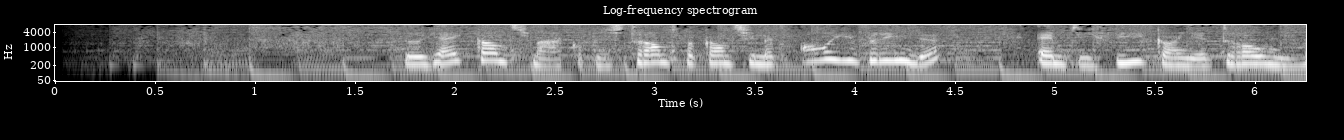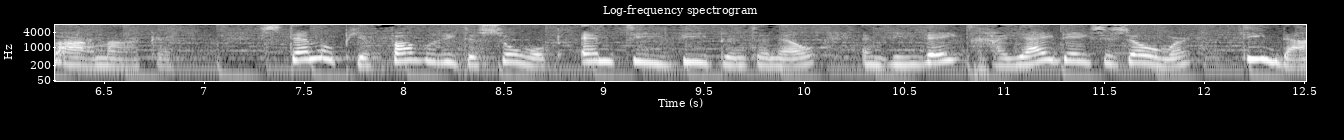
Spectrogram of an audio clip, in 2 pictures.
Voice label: Dutch F Documentary; voice over

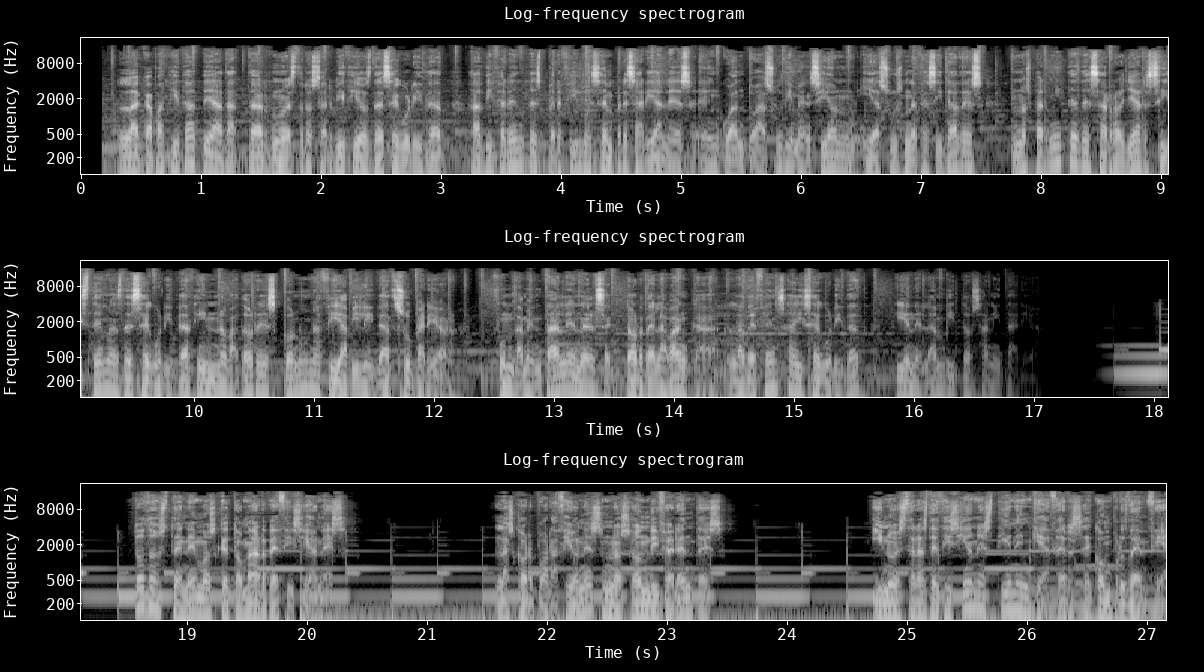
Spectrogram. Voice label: Spanish EU, M, Corporate

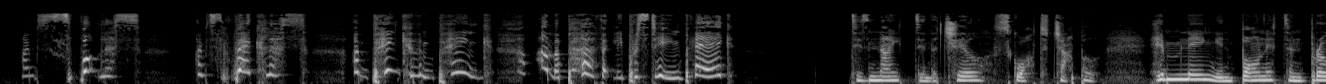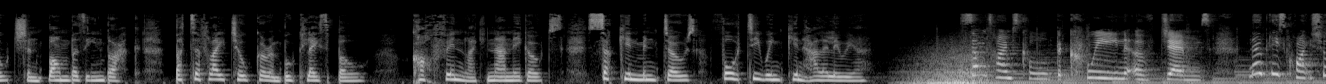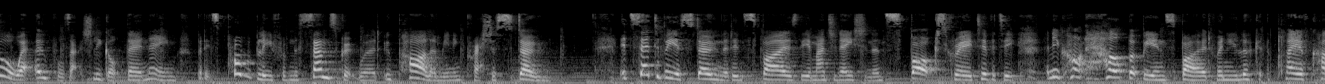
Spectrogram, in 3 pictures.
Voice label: Welsh English F Characters; accent of wales

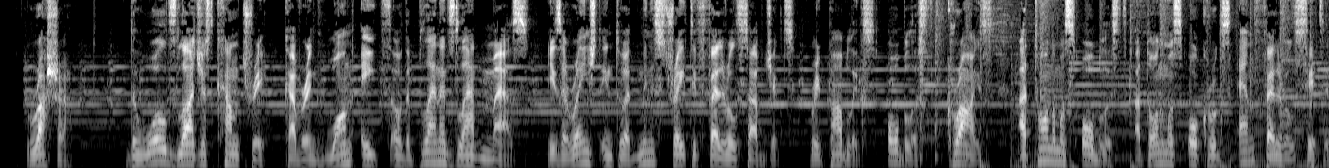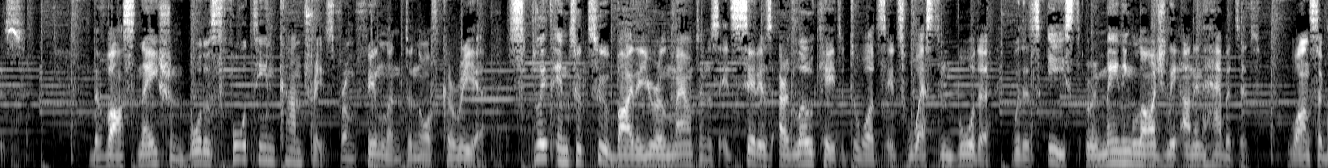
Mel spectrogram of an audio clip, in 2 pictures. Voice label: Russian English M Narration; accent of russia

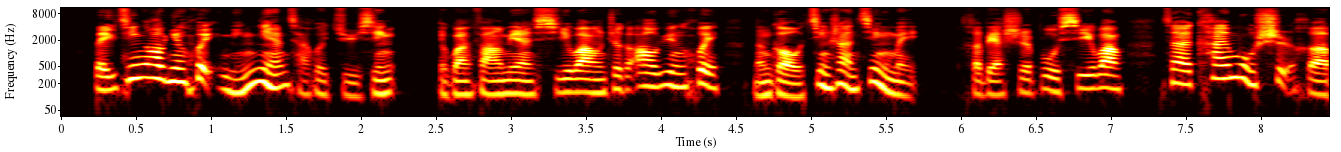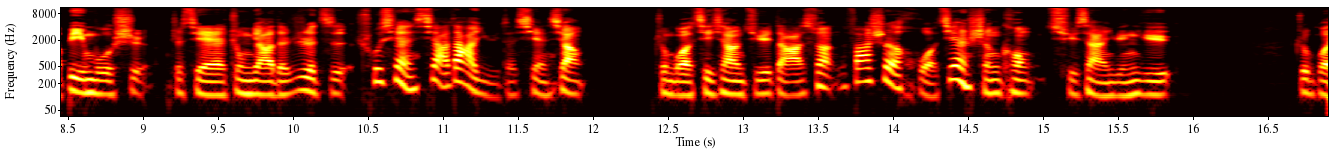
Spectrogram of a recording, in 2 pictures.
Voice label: Mandarin Chinese; voice over

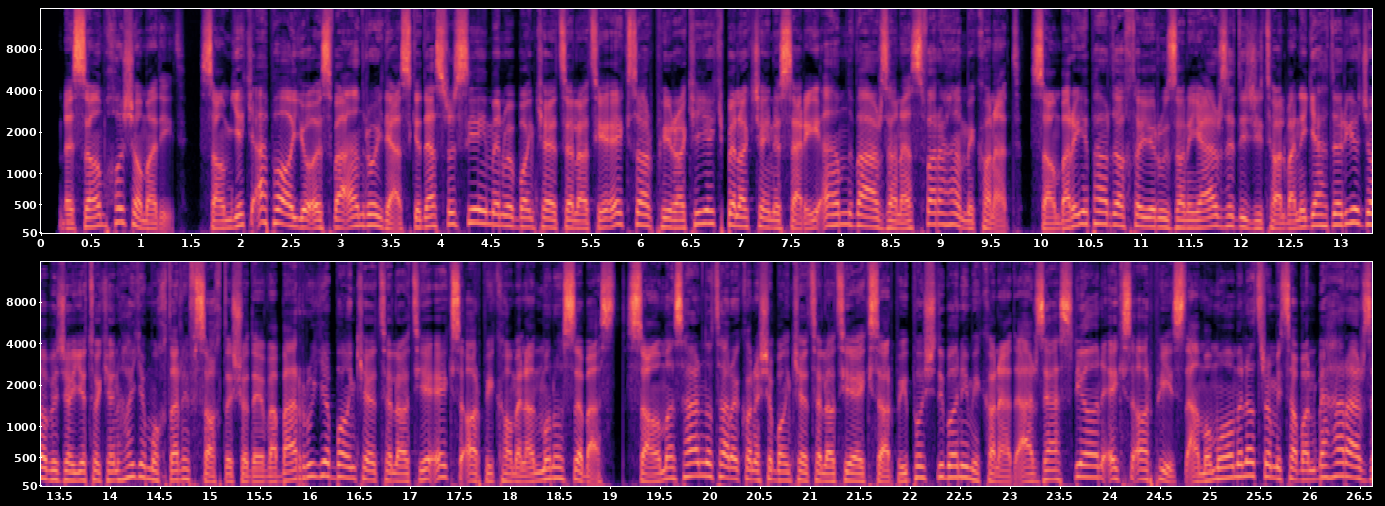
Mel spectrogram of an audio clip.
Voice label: Farsi M

